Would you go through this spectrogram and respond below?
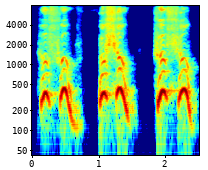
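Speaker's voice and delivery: high, loud barking yelps; imitated dog barking. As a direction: bark like a small dog. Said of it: "the dog started barking".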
